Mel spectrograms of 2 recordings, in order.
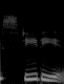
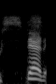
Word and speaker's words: Steddie: You're the only person I know that says it like that, but you can say it like that if you want. It's Steedy or Steady? Steady, but you say Steedy.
